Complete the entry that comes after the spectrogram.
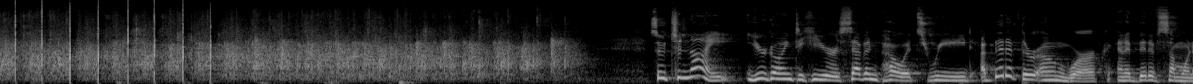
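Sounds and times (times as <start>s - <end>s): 
audience applause: 0.0s - 5.9s
speech: 6.6s - 11.9s.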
